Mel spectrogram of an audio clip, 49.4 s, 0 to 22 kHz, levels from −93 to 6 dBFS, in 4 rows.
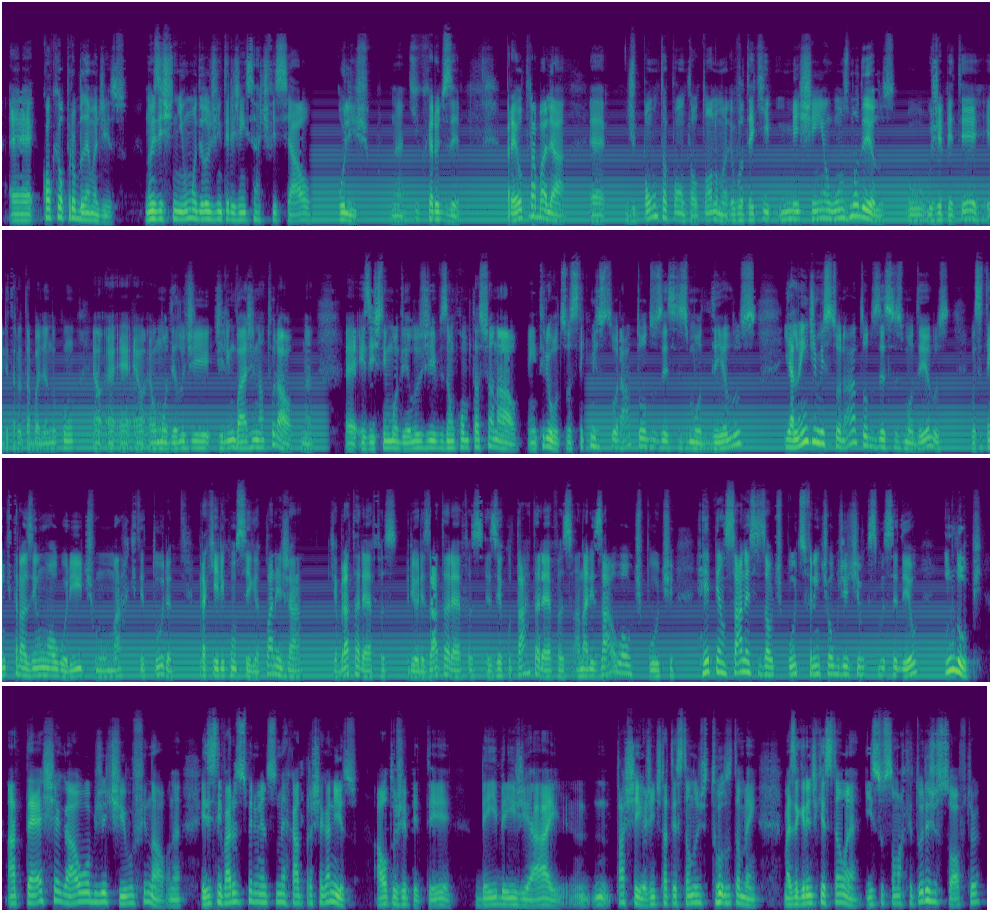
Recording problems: electrical hum; noticeable; from 4 to 16 s and from 20 to 37 s; 60 Hz, 15 dB below the speech

